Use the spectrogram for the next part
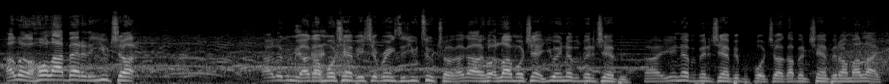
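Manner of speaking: hammed-up Shaq trash talk; Shaq impersonation. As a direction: boom like Shaq ribbing Chuck on set. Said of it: "That's my Shaq impersonation".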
